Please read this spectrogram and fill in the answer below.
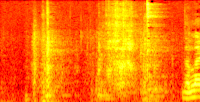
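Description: Tubular metal legs of a folding camp table being swung open from under the tabletop: a few sharp clicks and knocks, then a short metallic rattle as a leg comes free.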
